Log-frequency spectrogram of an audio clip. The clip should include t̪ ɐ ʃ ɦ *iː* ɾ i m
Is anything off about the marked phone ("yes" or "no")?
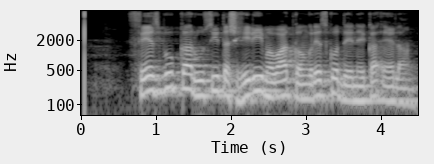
no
